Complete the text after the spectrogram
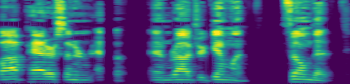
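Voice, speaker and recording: A man speaks with an American accent. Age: 50s. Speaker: mushroom grower and small business owner. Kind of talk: casual interview chat.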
